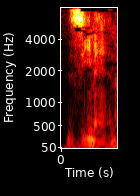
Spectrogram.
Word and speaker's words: Z-Man: Just pretend that there's Z-E-E, Z-Man.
